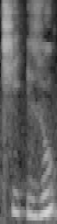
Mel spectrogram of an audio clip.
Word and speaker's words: Chizu: Moi, ça se prononce Chizu.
